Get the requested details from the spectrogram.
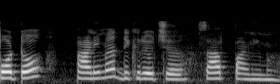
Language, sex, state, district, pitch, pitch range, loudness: Rajasthani, female, Rajasthan, Nagaur, 275 Hz, 245-295 Hz, -18 LUFS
